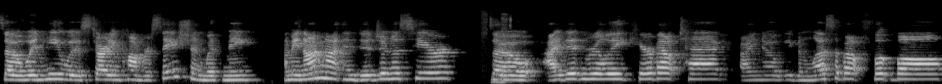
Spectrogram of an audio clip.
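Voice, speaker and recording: A woman's high-pitched voice with an American accent and fairly even intonation. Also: moderate pace. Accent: Midwestern (noticed by husband). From rural Illinois. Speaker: coach's wife. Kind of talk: casual interview chat.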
